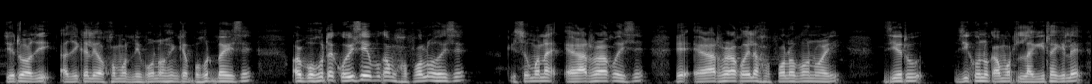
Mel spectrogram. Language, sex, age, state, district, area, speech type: Assamese, male, 30-45, Assam, Charaideo, rural, spontaneous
